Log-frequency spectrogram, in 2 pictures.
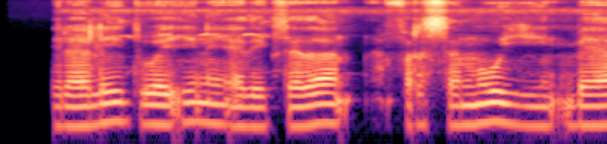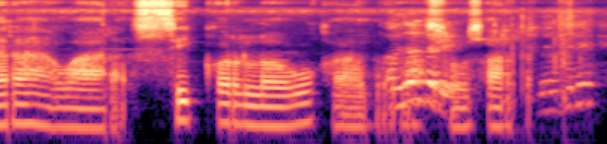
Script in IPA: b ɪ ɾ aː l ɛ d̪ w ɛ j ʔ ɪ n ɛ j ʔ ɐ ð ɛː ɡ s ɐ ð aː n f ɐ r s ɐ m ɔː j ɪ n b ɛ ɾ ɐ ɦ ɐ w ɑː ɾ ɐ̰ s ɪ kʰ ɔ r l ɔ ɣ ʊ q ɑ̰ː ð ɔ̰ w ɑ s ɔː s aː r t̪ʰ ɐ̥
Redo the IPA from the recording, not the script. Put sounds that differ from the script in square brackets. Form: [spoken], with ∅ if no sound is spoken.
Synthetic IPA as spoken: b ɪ ɾ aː l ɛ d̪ w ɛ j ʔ ɪ n ɛ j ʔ ɐ ð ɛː ɡ s ɐ ð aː n f ɐ r s ɐ m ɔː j ɪ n b [ɛː] ɾ ɐ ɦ ɐ w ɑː ɾ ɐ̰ s ɪ kʰ ɔ r l [ɔː] ɣ ʊ q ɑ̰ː ð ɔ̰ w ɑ s ɔː s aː r t̪ʰ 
